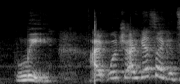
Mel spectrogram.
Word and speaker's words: Leigh: the most, but it's Lee. Which I guess I could see, L-E-I-G-H, right? So I guess I could see why people would put, but it's Lee.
